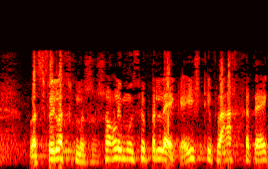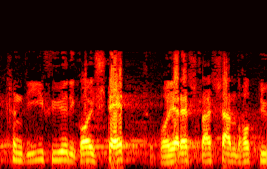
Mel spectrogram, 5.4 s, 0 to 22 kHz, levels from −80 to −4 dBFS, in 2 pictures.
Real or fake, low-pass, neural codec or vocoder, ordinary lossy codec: real; 7.2 kHz; none; MP3, 64 kbps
